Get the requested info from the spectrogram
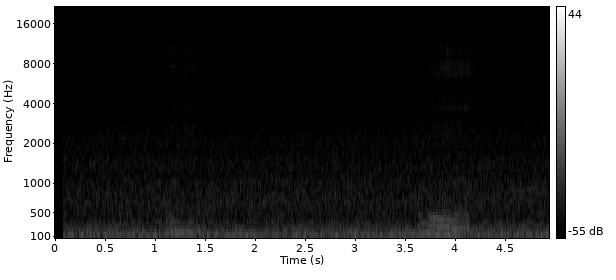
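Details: A Corgi puppy snores softly, with low rumbling breaths and a brief wheezy whistle.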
